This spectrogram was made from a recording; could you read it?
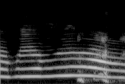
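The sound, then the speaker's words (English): A male pet cat gives one long, drawn-out meow, steady and fairly loud, with a low murmur of a voice rising underneath toward the end. “He is meowing.”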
